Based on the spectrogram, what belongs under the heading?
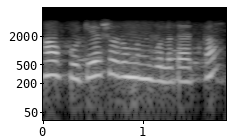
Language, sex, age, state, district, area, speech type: Marathi, female, 45-60, Maharashtra, Nagpur, urban, conversation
